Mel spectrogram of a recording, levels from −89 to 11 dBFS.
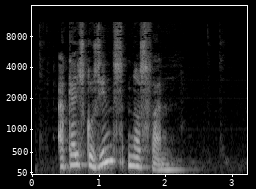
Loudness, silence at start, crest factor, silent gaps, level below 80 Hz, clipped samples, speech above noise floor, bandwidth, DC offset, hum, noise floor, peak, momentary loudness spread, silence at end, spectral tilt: -22 LUFS; 0.4 s; 18 dB; none; -62 dBFS; under 0.1%; 43 dB; 11.5 kHz; under 0.1%; none; -64 dBFS; -6 dBFS; 15 LU; 0.95 s; -6 dB/octave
